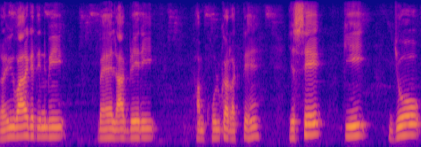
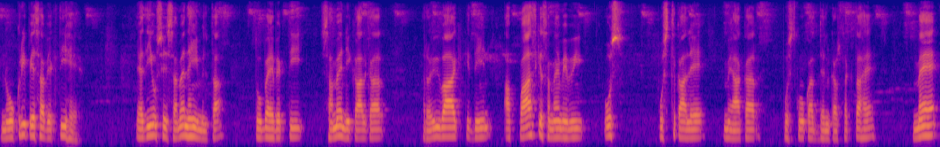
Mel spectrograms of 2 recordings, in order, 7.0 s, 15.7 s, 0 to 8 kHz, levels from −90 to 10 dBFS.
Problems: none marked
